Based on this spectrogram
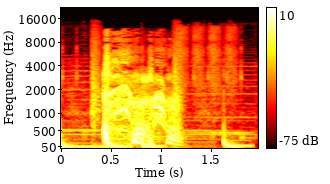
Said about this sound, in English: I'm about to cough, y'all.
